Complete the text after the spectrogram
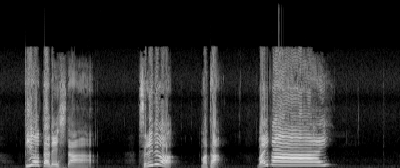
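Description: A young woman speaks brightly and with animation into a close microphone, in short bursts.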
